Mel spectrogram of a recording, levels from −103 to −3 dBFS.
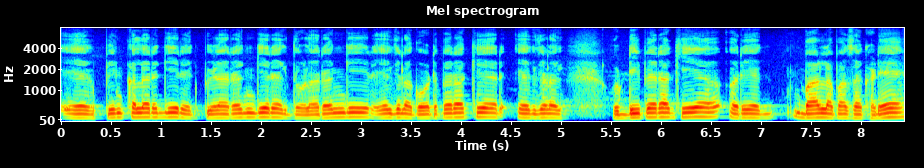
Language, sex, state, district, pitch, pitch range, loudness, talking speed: Marwari, male, Rajasthan, Churu, 130 Hz, 120-140 Hz, -22 LUFS, 215 wpm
